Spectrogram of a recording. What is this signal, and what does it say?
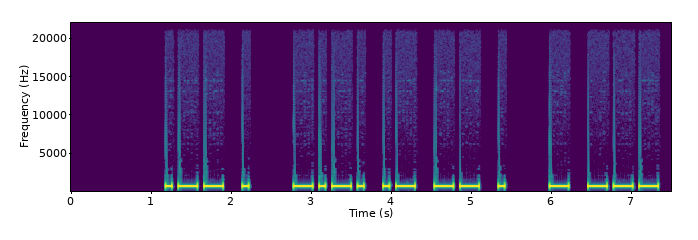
Morse code, heard as a keyed tone, about 15 wpm, 700 Hz. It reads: WE CAME TO
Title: Sentences from Top 1000 Words - Review Part 6 - 15wpm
